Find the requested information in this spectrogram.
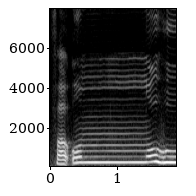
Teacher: میم ساکن پر، میم مشدد پر غنّہ ہو رہا ہے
